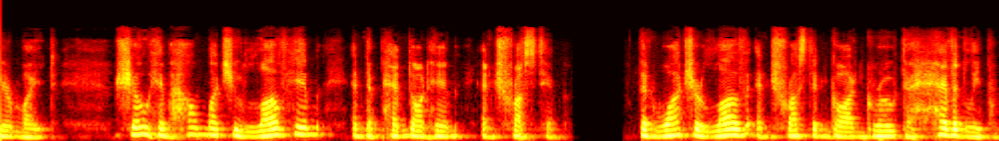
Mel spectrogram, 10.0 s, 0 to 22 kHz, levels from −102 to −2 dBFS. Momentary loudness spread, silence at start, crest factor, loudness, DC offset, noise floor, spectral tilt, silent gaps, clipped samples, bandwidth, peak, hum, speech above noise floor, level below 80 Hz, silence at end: 10 LU; 0 s; 18 dB; -20 LUFS; under 0.1%; under -90 dBFS; -6 dB/octave; none; under 0.1%; 9.6 kHz; -2 dBFS; none; over 71 dB; -52 dBFS; 0 s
